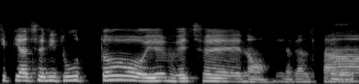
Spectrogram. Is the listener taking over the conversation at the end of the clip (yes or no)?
no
